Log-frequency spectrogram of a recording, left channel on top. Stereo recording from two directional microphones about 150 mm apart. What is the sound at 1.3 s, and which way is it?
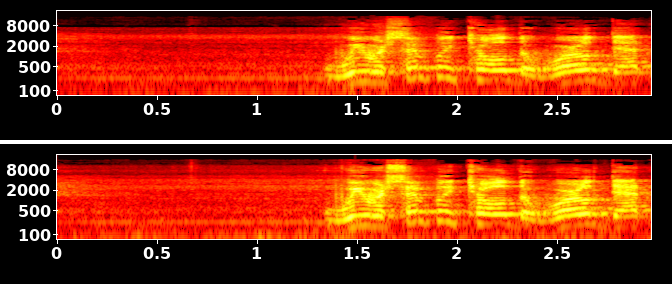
A man's voice, 20° right (ahead or behind).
